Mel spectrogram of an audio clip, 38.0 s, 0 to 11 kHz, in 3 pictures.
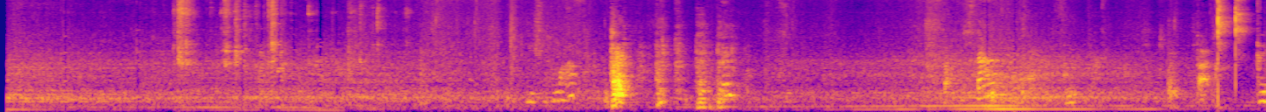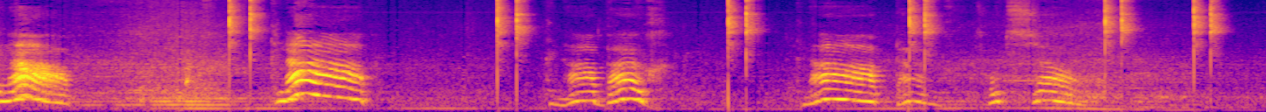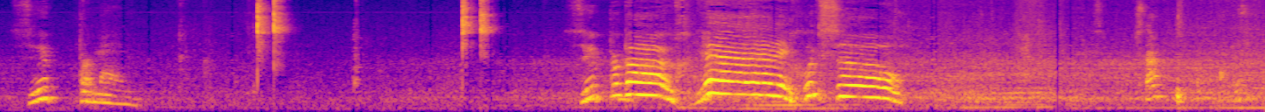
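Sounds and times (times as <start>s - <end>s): dog barking: 6.1s - 6.4s.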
